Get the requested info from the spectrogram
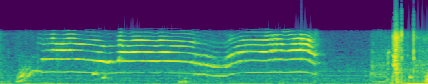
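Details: Angry domestic cat attacking its enemy: one long, drawn-out tonal yowl of about three and a half seconds, steady with a dip and rise midway, then trailing off, followed by a sharp knock near the end.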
